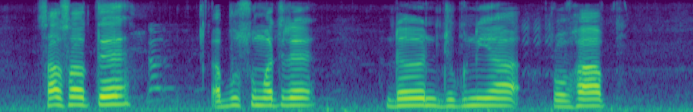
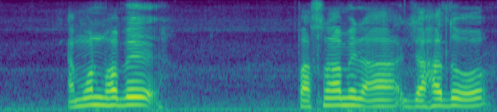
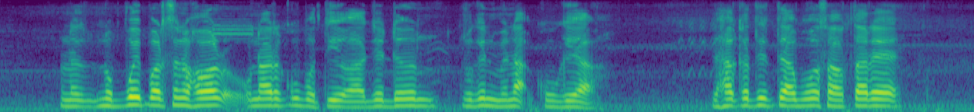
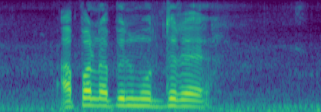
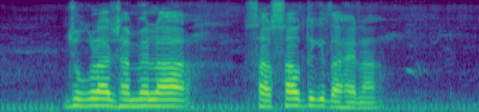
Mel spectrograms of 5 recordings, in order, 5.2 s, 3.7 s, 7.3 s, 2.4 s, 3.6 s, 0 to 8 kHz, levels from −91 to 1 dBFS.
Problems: constant background noise, continuous background conversations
